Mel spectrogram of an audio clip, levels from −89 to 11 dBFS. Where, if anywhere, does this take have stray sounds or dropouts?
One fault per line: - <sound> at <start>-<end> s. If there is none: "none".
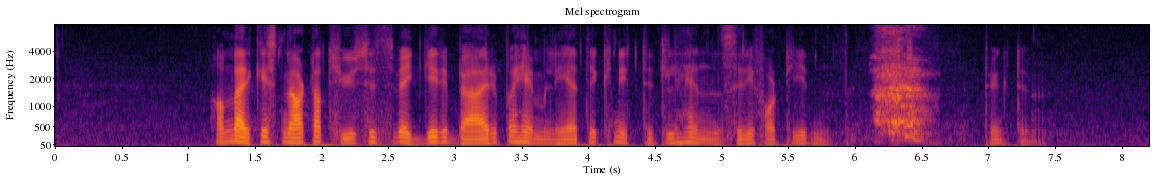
- sneeze at 6.1-6.6 s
